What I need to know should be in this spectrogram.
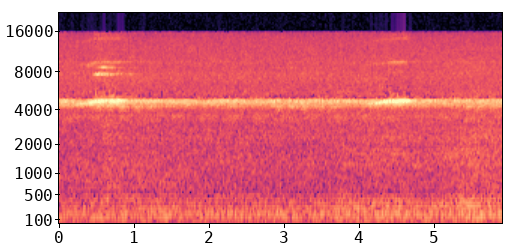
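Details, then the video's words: Insects singing on an autumn night in Japan, in total darkness: one unbroken high, even trill held throughout, briefly louder twice, over a faint low hum. "真っ暗闇の秋の虫の声 Beautiful sound of insects in the fall of Japan in total darkness."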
